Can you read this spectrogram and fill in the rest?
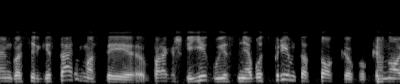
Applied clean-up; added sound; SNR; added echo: neural mask model Resemble Enhance denoiser.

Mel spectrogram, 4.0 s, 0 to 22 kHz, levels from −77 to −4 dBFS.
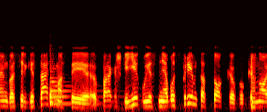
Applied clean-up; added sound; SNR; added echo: none; Bowed string instrument; 10 dB; none.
